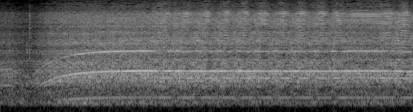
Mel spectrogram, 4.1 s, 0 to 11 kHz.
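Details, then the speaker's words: Revlon hairdryer with a small 12 V DC motor, silent on slow, switched to middle speed: whine climbs to a piercing high-pitched buzz; owner suspects rubbing or a dry bearing. "whatever the noise is it's not there on slow screen but if I go up to Middle speed"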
